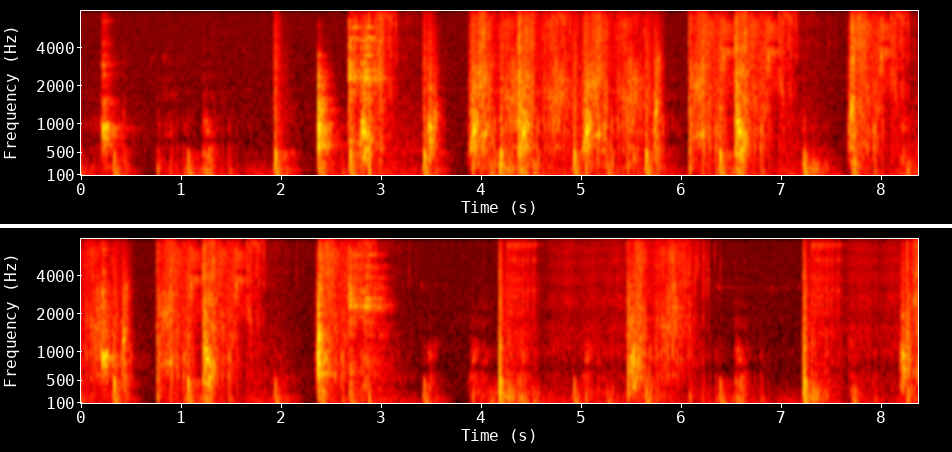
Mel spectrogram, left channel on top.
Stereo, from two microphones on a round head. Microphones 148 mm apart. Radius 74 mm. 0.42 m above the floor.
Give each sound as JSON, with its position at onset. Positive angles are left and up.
{"t": 0.2, "sound": "cutlery clinking", "side_deg": -45, "distance_m": 0.7}
{"t": 2.7, "sound": "cutlery clinking", "side_deg": 80, "distance_m": 2.5}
